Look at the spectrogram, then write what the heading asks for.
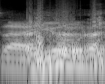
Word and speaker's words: Iona: It's like I- Ionia with extra stuff. Wait, what? Let's stop. Iona. It's Iona, not Ionia.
